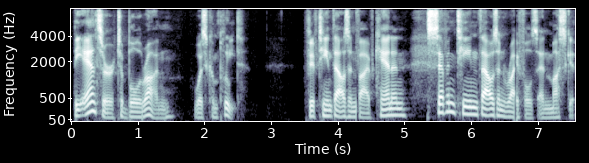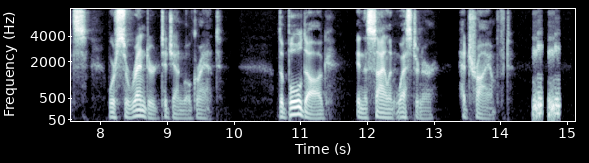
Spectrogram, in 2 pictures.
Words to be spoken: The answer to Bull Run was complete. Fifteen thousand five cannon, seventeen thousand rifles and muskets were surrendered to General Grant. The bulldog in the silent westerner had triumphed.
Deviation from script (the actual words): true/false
false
